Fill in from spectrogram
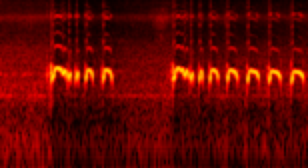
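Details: Zebra dove song played to lure rivals: two bursts of short, arched cooing notes, the first five quick notes, then a pause, then seven more, evenly spaced and mid-pitched, over faint steady background hiss.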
